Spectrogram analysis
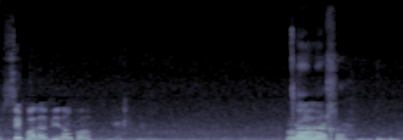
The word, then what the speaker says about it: Nijmegen: Nijmegen. Nijmegen. Nijmegen. C'est difficile à prononcer, mais ça s'écrit Nijmegen.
